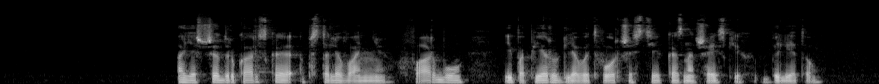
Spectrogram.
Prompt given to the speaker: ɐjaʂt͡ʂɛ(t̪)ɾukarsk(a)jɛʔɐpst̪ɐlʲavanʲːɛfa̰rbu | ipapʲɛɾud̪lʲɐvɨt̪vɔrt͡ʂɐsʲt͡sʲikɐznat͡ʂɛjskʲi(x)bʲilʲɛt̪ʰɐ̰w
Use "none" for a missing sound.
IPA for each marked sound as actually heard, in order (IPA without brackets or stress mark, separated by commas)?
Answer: d̪, ɐ, x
